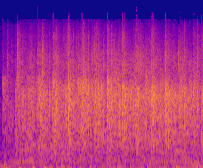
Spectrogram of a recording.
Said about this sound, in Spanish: Ven, un aplauso.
